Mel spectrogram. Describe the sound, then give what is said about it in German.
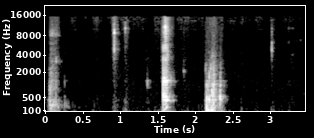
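Sipping a drink to clear something caught in the throat: a few short, quiet gulps and wet mouth noises separated by brief pauses, with no talking. “Ich muss mal eben einen Schluck trinken, ich habe irgendwas im Hals.”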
